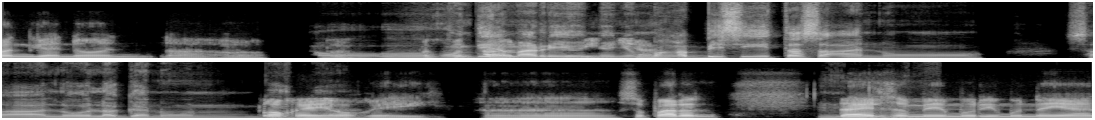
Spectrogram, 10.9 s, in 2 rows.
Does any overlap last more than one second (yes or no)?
yes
